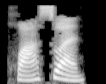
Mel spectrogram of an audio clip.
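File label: "划算", Mandarin Chinese; hsk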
